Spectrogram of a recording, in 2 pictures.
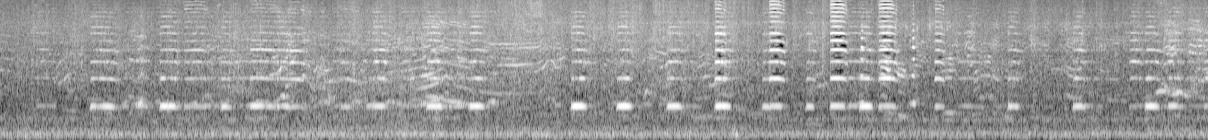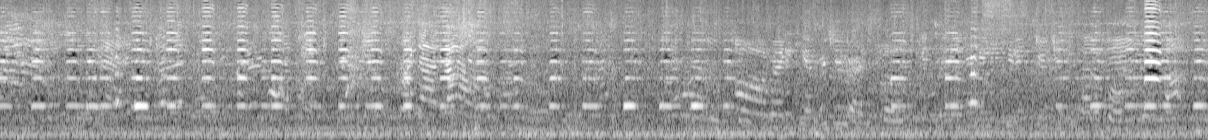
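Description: Low steady rumble of a kiddie truck ride in motion, with a repeating tune and people's voices over it.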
